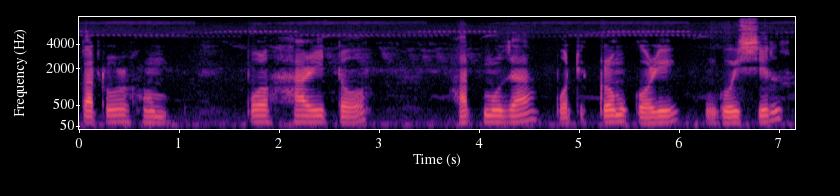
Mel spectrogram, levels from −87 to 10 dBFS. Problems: none marked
